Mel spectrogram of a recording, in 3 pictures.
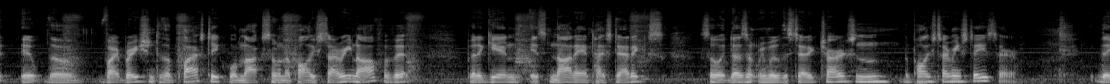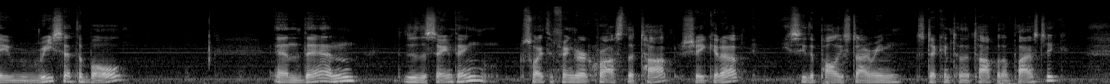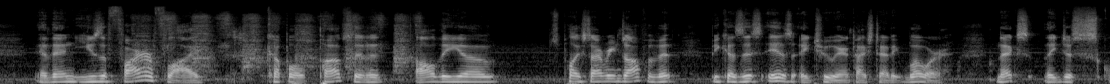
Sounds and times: Speech: 0.0 - 10.2, 10.9 - 12.4, 13.8 - 21.8, 22.6 - 33.3.

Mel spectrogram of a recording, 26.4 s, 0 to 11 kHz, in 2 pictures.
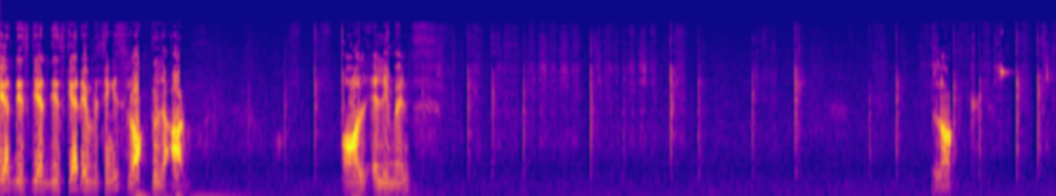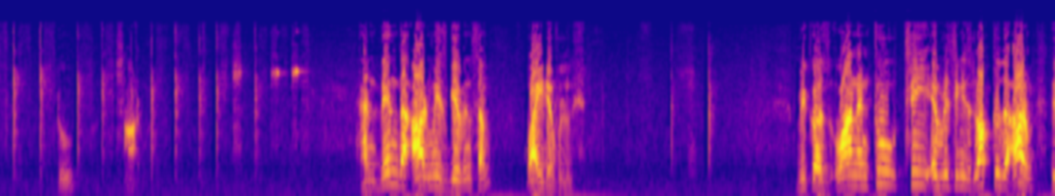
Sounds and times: Speech: 0.0 - 2.4, 4.3 - 5.3, 11.7 - 12.0, 13.9 - 15.0, 17.7 - 20.6, 23.2 - 26.3.

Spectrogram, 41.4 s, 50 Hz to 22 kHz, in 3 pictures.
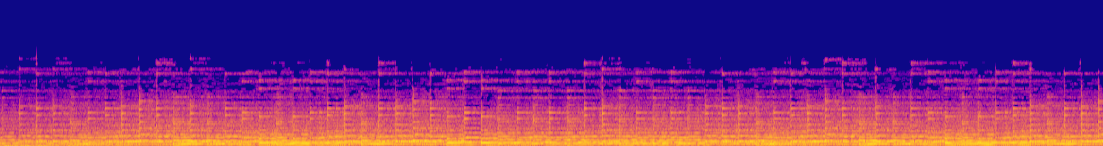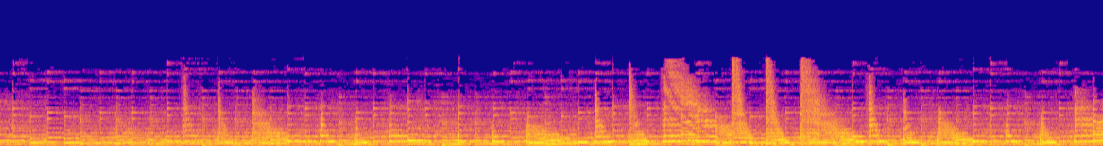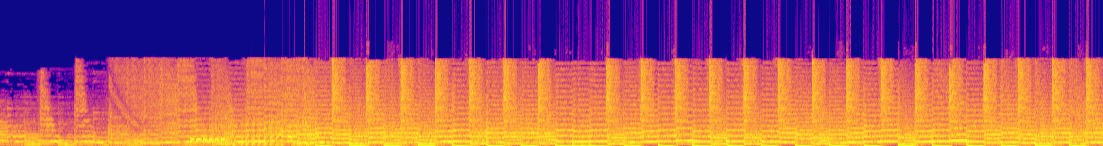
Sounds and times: Techno: 29.4 - 41.3.

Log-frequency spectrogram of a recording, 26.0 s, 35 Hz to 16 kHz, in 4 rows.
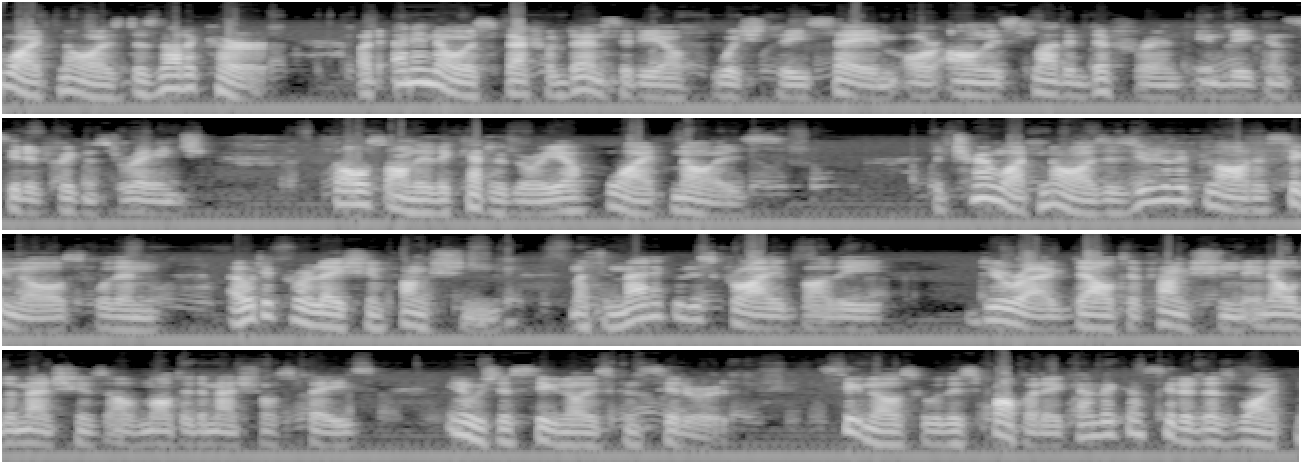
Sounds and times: Speech: 0.0 - 25.9.

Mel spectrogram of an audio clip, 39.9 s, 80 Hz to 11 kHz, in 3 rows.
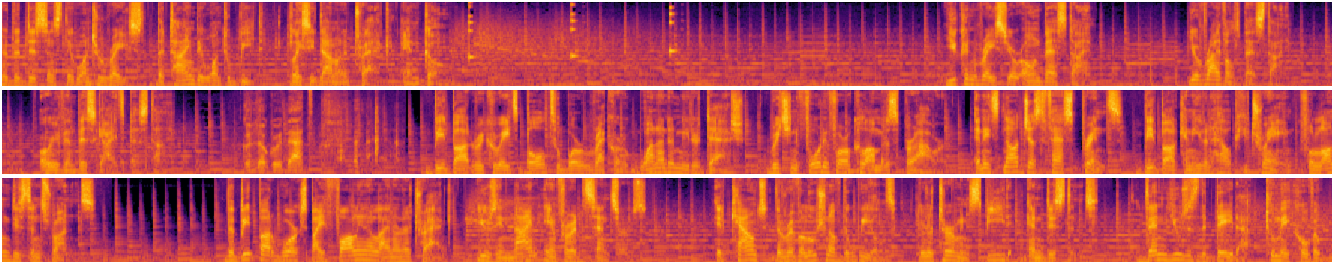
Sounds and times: Speech: 0.0 - 4.6, 9.4 - 10.9, 11.9 - 12.9, 13.7 - 15.0, 15.7 - 16.7, 17.5 - 27.6, 28.8 - 33.0, 33.8 - 39.9
Music: 0.0 - 39.9.

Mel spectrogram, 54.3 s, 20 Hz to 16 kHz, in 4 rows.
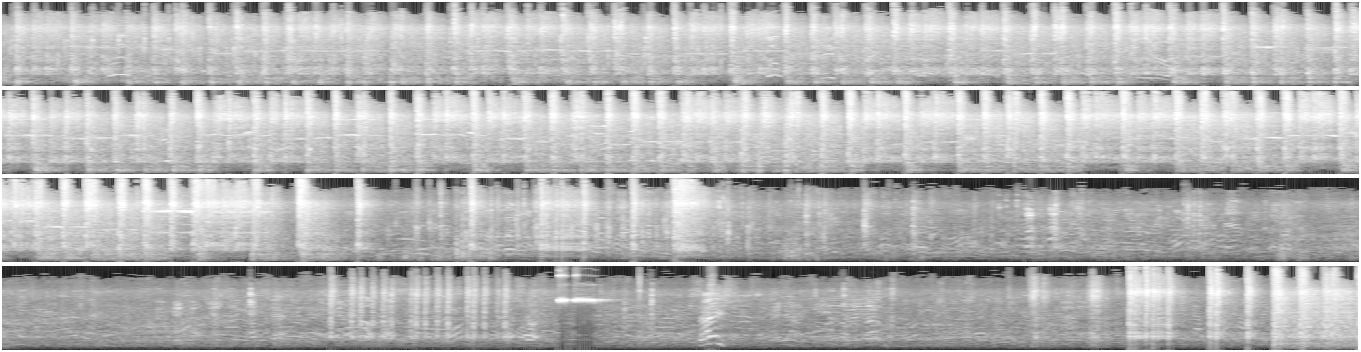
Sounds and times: Music: 0.0 - 30.4
Speech: 0.9 - 1.5, 7.5 - 10.5, 11.1 - 12.1, 14.8 - 16.5, 19.2 - 20.9, 30.5 - 53.4.

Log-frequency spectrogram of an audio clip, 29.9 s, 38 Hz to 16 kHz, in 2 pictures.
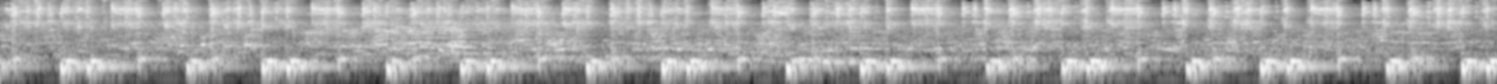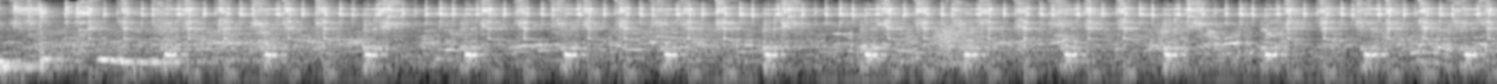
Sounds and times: Drum: 0.0 - 29.9.

